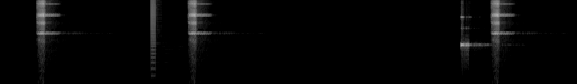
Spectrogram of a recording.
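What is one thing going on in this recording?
Short bright electronic menu chimes ring out several times.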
